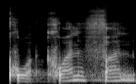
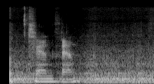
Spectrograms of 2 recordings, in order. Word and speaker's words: Tianfan: So we have I sorry if I don't pronounce this right. Quan Fun what? I'm not a Chinese guy, so I cannot pronounce this. Tianfan.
